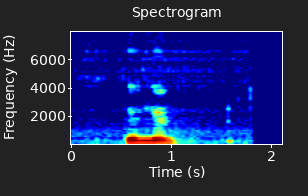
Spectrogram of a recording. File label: "tennen", Japanese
